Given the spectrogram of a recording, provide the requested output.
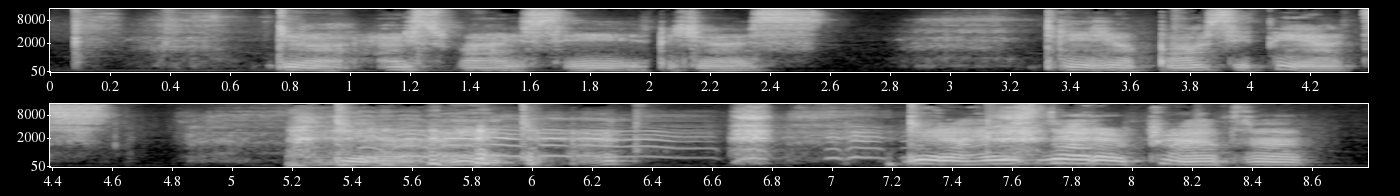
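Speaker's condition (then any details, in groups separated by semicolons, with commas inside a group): Muscular dystrophy; congenital muscular dystrophy, diagnosed as toddler, relies on others for most daily living activities; BiPAP machine audible while talking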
